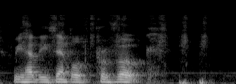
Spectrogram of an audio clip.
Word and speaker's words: provoke: So what happens in this case is, notice there is no shift in the position of accent. Provoke, provocative. That means it's that second syllable that will be stressed.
